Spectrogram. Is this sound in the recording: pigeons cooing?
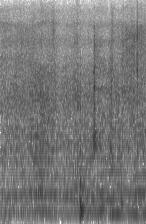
no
